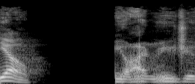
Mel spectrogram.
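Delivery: low, slow, drawn-out, unhurried voice. Speaker acts out a powerful man asking a favor: Mister Carr impression. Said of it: "this is how he sounds".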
